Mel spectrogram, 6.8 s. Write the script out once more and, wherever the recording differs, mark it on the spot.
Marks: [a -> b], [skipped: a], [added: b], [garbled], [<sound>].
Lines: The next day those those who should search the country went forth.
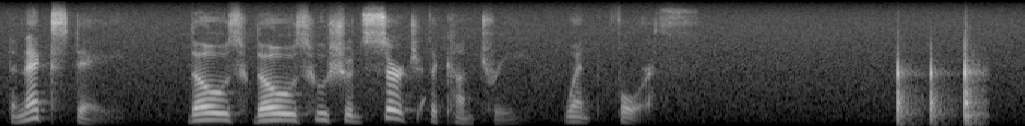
The next day those those who should search the country went forth. [thud]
